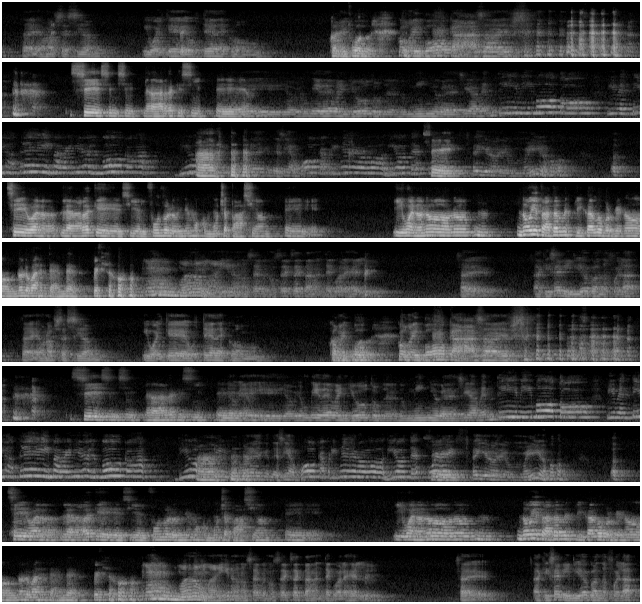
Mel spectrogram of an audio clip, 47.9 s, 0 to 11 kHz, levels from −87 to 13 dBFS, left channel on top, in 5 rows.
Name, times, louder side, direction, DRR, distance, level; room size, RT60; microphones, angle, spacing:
voice 1, 0.3-1.5 2.1-3.9 4.9-5.4 5.9-8.7 10.0-10.1 12.9-21.3 21.7-27.6 28.3-28.4 28.8-29.0 40.4-44.0 45.1-45.7 46.3-47.7, right 3 dB, 90° right, 5 dB, 0.6 m, -33 dB
voice 2, 4.9-5.6 8.5-9.3 9.7-10.1 10.6-13.5 22.1-22.9 25.6-25.9 28.8-33.5 34.6-36.1 36.4-40.3, left 6 dB, 85° left, 12 dB, 0.4 m, -23 dB
4.2 x 4.0 x 2.6 m, 0.83 s
head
